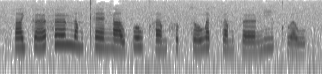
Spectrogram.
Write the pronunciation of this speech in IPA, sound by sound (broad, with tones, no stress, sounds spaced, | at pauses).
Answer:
ɐ˨ j k œː˨˥ h œː˥ ŋ ɐ˧ m kʰ ɛː˧ ŋ aː˨˩ w p o˧ w kʰ ɐ˨˧ m h ʊ˧ k̚ s o˨˥ w ɐ˧ t̚ k ɐ˨ m k œː˨ ŋ iː˥ kʷʰ ɐ˨ w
